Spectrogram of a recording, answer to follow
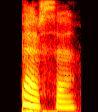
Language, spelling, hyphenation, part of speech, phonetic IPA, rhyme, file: Hungarian, persze, per‧sze, adverb, [ˈpɛrsɛ], -sɛ, Hu-persze.ogg
- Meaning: of course, naturally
